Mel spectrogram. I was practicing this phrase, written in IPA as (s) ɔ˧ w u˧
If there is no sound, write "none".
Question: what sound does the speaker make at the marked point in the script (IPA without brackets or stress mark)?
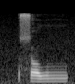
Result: s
